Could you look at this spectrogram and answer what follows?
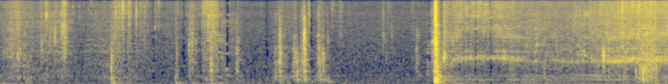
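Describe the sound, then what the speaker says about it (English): After quiet small clicks and patters, a well pump's electric motor switches on with a sharp click, then settles into a steady whirring hum that swells slightly toward the end. "We will start the pump now."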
